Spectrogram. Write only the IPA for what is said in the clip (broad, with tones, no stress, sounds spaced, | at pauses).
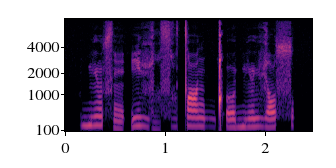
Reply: bʲ õ˥ s ẽ˩ ʔ i˥ vʲ e̤˩ sˤ ə̤˥ tˤ a˥ ŋ ǃʼ o˧˥ bʲ ũ˧˥ vʲ u˧˥ sˤ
